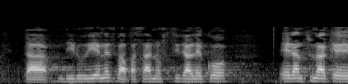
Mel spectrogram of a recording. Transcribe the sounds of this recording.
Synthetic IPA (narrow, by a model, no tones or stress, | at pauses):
t̪ad̪iɾuð̞ie̞ne̞zbapasano̞st̪iɾale̞ko̞ | e̞ɾant͡sunak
